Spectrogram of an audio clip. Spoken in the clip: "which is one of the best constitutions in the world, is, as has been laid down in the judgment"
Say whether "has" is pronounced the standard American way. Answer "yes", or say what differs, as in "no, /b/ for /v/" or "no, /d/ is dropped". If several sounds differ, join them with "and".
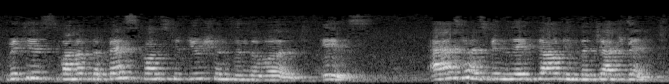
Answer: yes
